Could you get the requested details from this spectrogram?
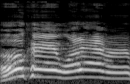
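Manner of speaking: mock sarcastic brush-off. Retelling a reply to a husband: imitating own sarcastic tone. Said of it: "sarcastic tone to him".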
